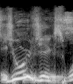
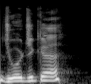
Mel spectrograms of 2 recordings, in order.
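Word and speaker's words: Georgics: Like, it's Georgix. Watch out. It's not Georgica. It's Georgix.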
